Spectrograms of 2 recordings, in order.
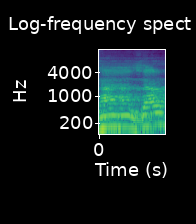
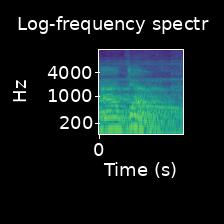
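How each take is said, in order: First: The middle consonant is a plain z sound. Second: The middle consonant is a j sound. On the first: "bukan hazal" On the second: "apalagi hajal"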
